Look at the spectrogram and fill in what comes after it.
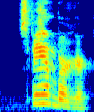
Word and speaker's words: Spanberger: And you had legislator, the Spanbaker, am I saying that right? What's her name? – Spanberger.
